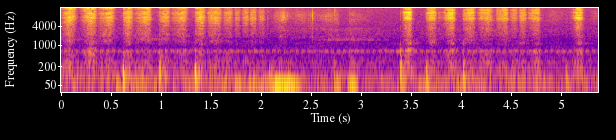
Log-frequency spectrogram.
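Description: A graphite pencil scratches short strokes on a flat white paper drawing sheet lying on a dark desk, with a hand resting on the paper. Soft, papery scraping rasps are punctuated by brief low taps around 125 Hz where the pencil strikes the sheet, and a fuller rubbing stretch sits in the middle.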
